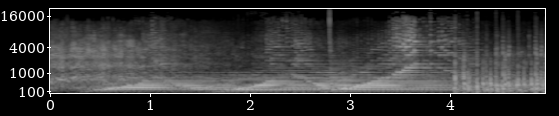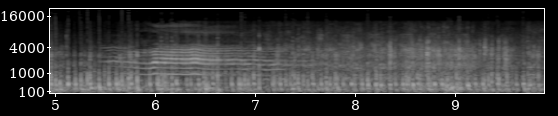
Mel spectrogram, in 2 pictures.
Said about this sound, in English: And so the cavalry set off by way of Pina and rode all night, save a stop for dinner, which I would describe to you in all its courses, only I can't hear myself speak for these blasted horses.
